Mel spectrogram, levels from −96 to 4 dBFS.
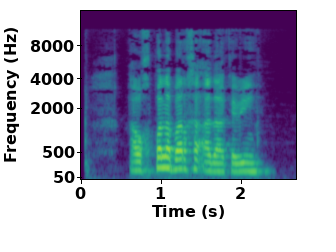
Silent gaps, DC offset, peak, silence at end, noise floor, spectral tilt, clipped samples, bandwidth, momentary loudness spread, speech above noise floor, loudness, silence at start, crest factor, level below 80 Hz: none; under 0.1%; -2 dBFS; 0.35 s; -50 dBFS; -6 dB/octave; under 0.1%; 11.5 kHz; 11 LU; 32 dB; -19 LUFS; 0.6 s; 18 dB; -58 dBFS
